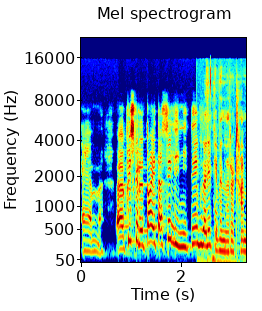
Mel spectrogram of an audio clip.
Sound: speaking in French

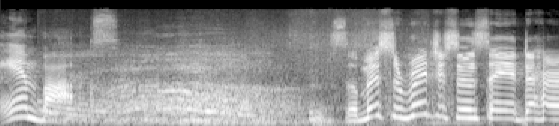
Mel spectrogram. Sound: audience groaning

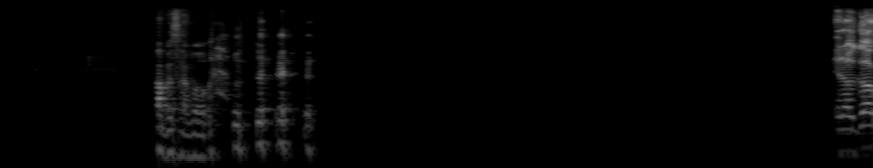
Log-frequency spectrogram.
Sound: laughter

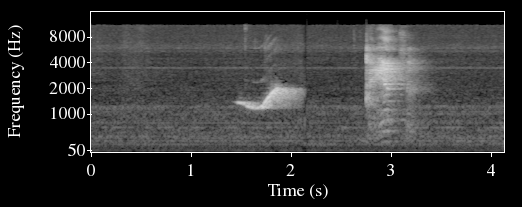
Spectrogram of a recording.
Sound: whistling

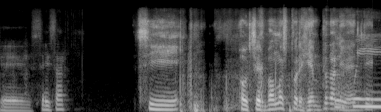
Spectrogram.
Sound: speaking in foreign language

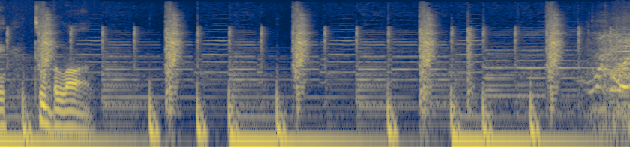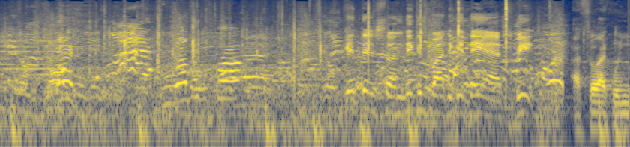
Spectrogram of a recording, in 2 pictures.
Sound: chatter

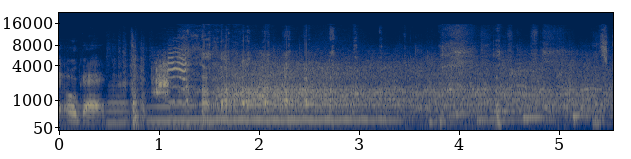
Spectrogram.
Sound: character screams

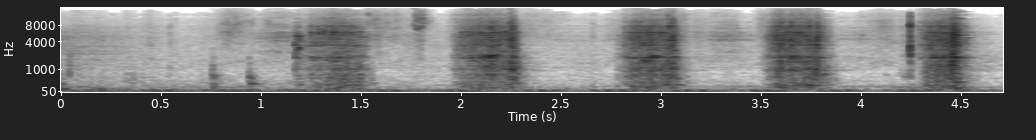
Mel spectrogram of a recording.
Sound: tool turning

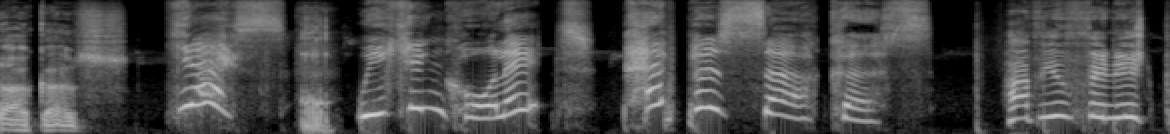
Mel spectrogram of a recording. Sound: snorts

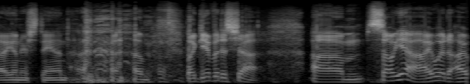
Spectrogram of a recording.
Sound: laughing

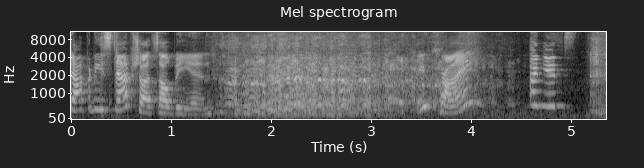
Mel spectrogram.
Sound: audience laughs

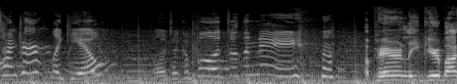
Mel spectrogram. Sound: laughs

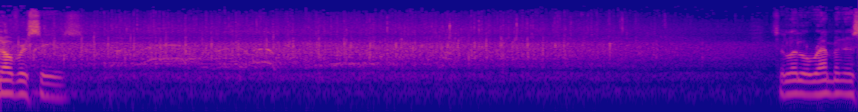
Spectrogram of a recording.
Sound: applause

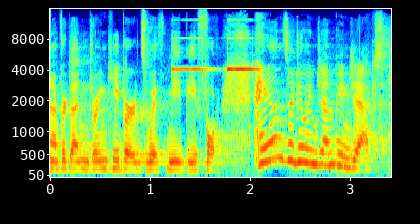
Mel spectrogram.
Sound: timer beeping

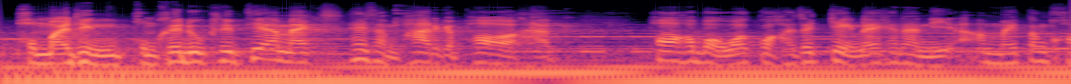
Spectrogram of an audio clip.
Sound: none

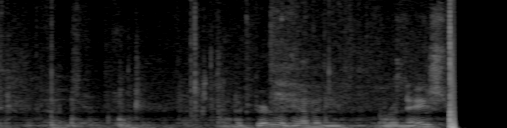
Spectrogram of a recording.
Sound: whispers

